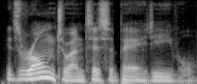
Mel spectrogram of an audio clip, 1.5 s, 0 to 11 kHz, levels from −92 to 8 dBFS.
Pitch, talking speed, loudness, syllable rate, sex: 110 Hz, 205 wpm, -16 LUFS, 7.3 syllables/s, male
